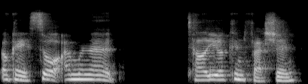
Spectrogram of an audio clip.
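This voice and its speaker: A woman from the Philippines, a guest artist answering interview questions in a friendly way, often laughing softly mid-sentence. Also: mid-range voice, steady tone, moderate pace. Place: Albany region, New York.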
